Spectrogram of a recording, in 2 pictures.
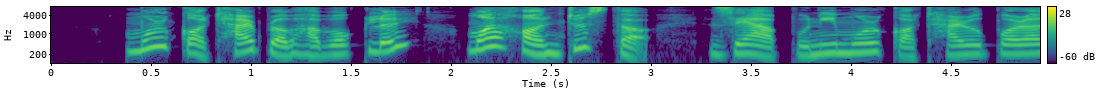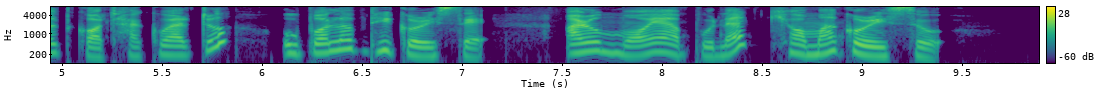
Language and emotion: Assamese, happy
